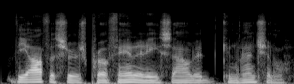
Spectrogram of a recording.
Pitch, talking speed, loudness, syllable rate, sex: 95 Hz, 100 wpm, -18 LUFS, 5.1 syllables/s, male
